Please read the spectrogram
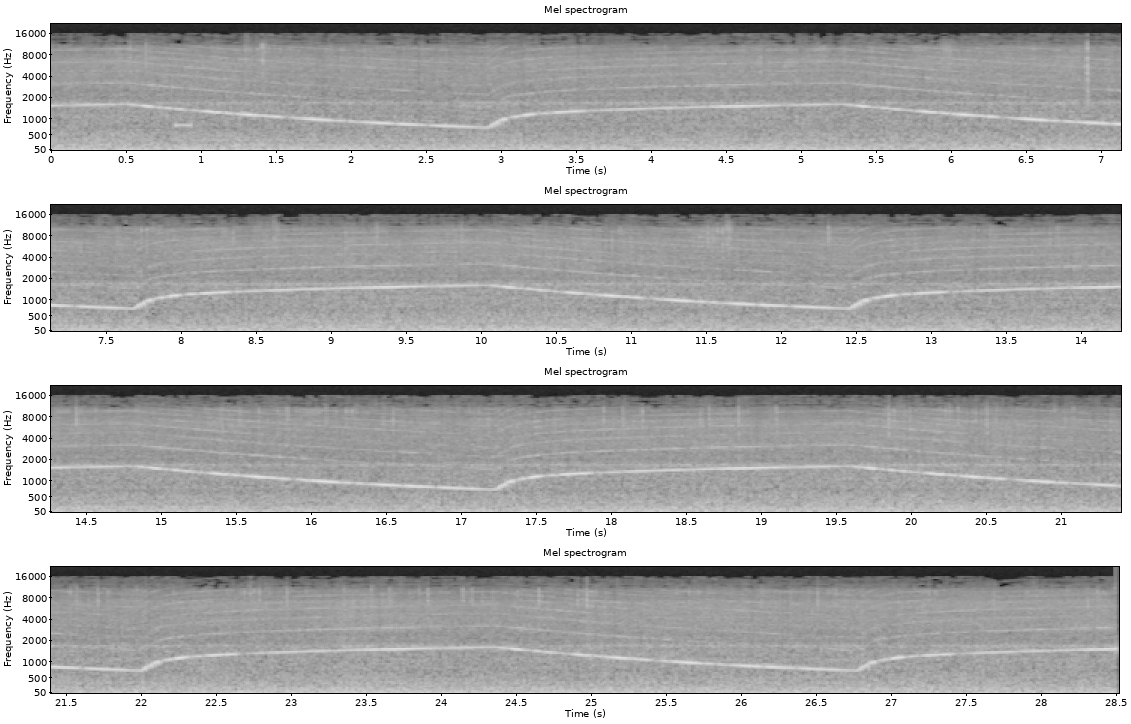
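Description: Emergency vehicle siren sounding a slow wail, gliding up and down in pitch about every five seconds, heard from inside the moving vehicle over steady road and engine noise.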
